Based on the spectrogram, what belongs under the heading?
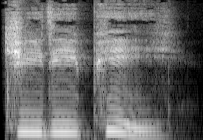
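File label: "gdp", British English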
